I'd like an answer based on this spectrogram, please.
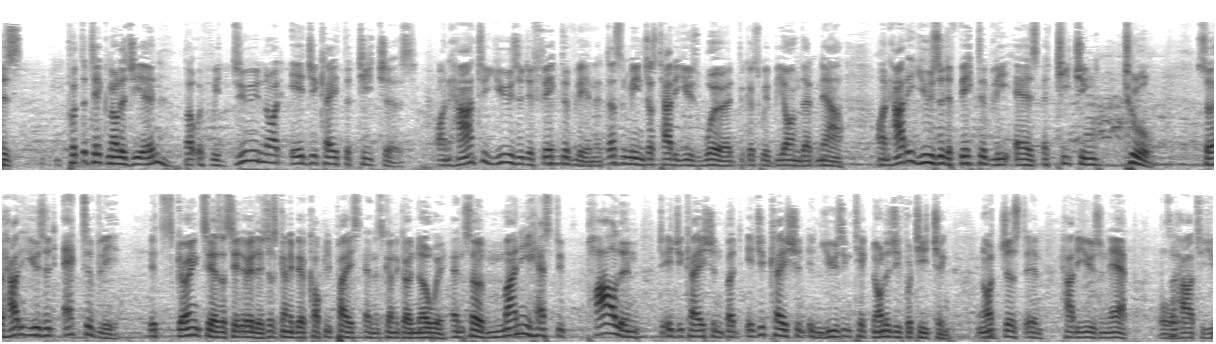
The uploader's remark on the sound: at the MyWorld of Tomorrow expo and conference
